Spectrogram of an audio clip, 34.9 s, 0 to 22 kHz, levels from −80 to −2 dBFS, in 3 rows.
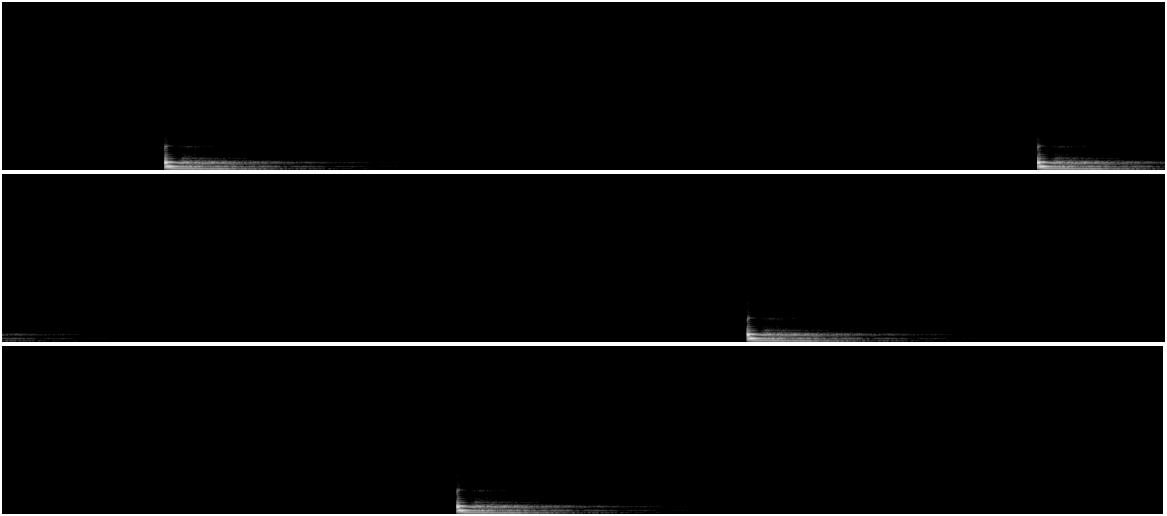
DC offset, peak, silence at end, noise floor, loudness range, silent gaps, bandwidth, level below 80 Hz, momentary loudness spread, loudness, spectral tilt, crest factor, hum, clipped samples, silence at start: under 0.1%; -8 dBFS; 6.15 s; under -90 dBFS; 14 LU; 4.96-10.36 s, 13.72-19.08 s, 22.45-27.81 s; 3.5 kHz; -86 dBFS; 21 LU; -27 LUFS; 1 dB/octave; 30 dB; none; under 0.1%; 1.65 s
